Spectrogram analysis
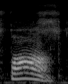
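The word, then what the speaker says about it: pho: you friend or foe actually i always say faux it's not faux it's far oh it's spelled p-h-o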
